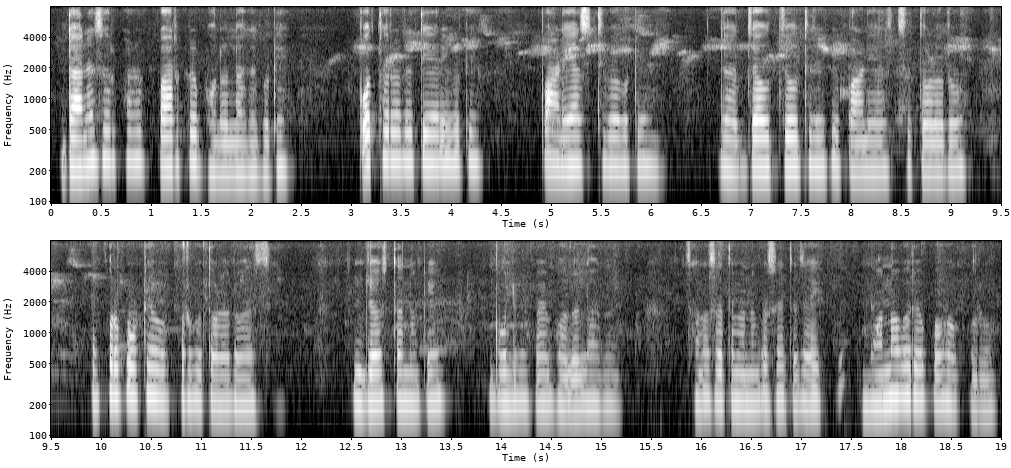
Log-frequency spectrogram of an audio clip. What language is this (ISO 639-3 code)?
ori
